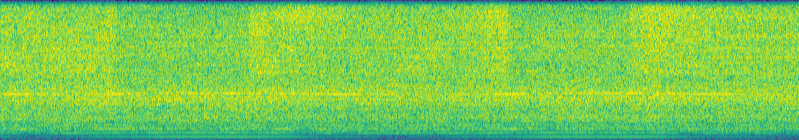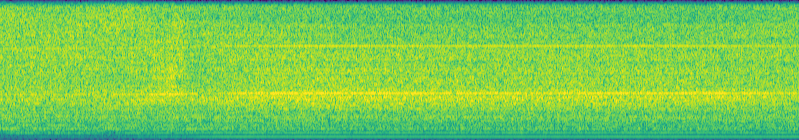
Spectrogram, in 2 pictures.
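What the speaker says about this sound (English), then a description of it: "I'm letting the belt do the work and the weight of the chisel itself." A Ken Onion Work Sharp belt sharpener grinds a chisel bevel, a steady close motor whine with a constant abrasive hiss that shifts slightly as the blade is swept across the belt, with no talk.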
